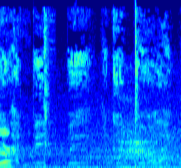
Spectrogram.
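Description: Steady low rumble of a motor vehicle running on the road, with a faint steady higher tone over it.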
